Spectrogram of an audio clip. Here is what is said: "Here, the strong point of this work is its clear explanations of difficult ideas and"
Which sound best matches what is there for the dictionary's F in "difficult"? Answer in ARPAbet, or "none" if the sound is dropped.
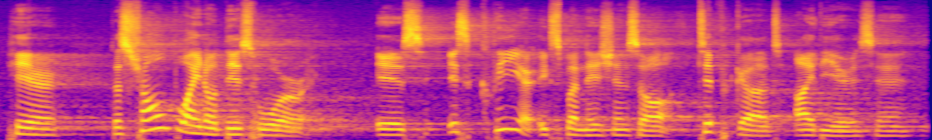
P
